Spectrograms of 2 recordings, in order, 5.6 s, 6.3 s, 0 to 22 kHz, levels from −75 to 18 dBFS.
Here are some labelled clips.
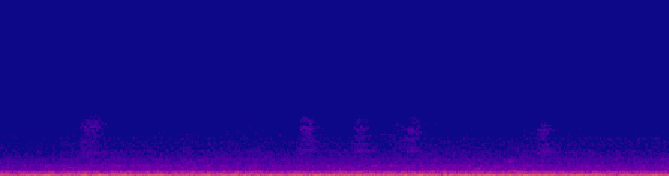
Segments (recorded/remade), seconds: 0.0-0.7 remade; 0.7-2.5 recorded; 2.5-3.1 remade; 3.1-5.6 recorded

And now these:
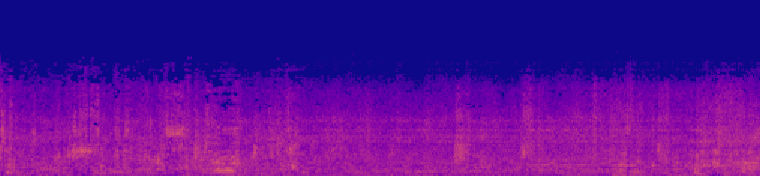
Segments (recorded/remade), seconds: 0.0-2.6 recorded; 2.6-6.3 remade

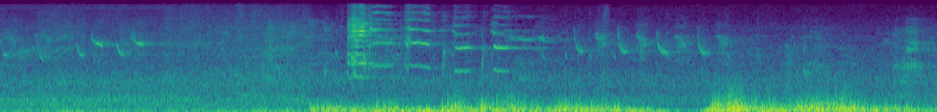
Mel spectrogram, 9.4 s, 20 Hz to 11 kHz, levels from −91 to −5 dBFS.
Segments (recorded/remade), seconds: 0.0-4.0 recorded; 4.0-4.9 remade; 4.9-9.4 recorded

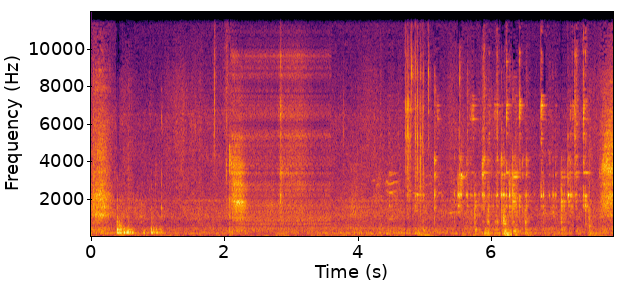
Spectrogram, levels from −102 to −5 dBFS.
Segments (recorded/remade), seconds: 0.0-2.1 recorded; 2.1-3.6 remade; 3.6-7.8 recorded

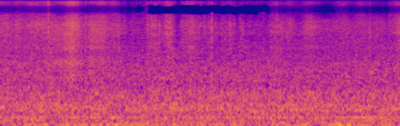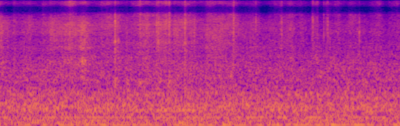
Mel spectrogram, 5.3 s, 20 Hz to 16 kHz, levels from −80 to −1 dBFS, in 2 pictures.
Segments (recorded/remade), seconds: 0.0-0.9 remade; 0.9-1.8 recorded; 1.8-5.3 remade

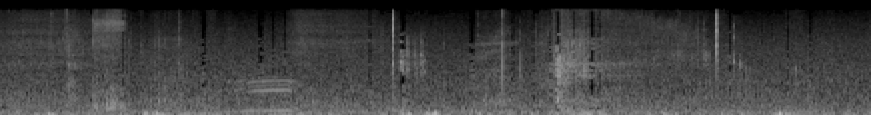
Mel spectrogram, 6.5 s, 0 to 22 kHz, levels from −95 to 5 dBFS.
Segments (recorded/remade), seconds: 0.0-6.5 recorded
